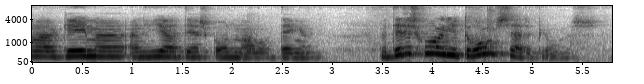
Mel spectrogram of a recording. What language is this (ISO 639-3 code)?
nld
